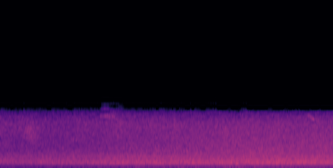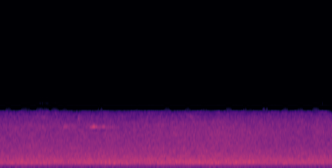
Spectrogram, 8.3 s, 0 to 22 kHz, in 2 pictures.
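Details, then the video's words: Honey bee swarm, all settled in at a farm, recorded 9 June 2012: a dense, steady, even buzzing hum that swells slightly in loudness over the clip, with a faint low rumble underneath. "Honey bee swarm all settled in at the farm"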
